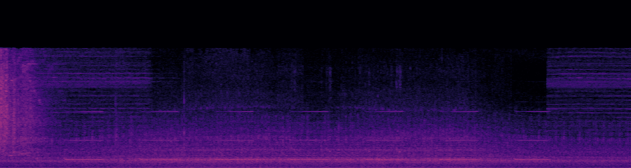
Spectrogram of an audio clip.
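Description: A chainsaw head whines as it cuts through a tree trunk.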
